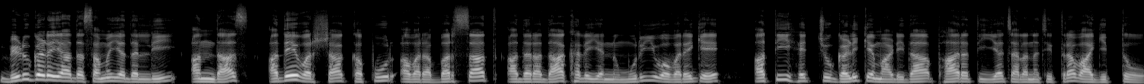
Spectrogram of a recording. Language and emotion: Kannada, neutral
